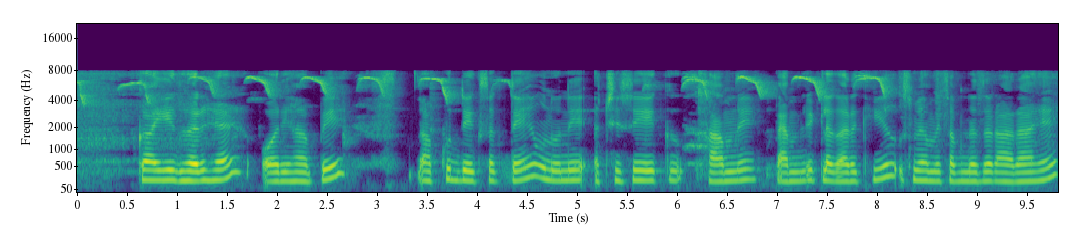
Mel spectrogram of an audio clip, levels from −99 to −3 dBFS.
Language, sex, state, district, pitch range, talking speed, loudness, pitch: Hindi, female, Rajasthan, Jaipur, 190-210 Hz, 155 wpm, -20 LUFS, 200 Hz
